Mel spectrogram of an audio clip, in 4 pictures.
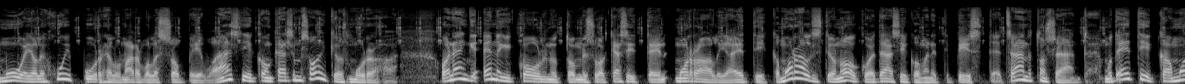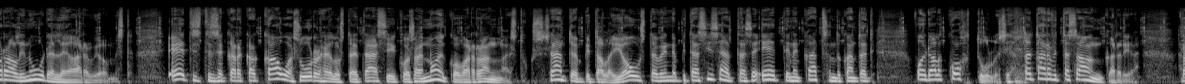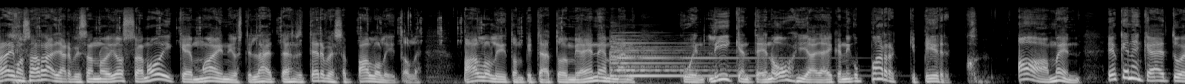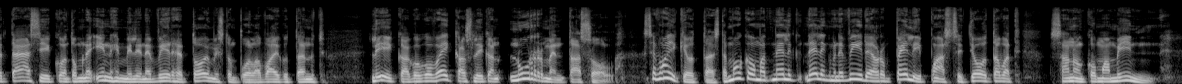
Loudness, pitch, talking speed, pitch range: -18 LUFS, 140 Hz, 145 wpm, 115-180 Hz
